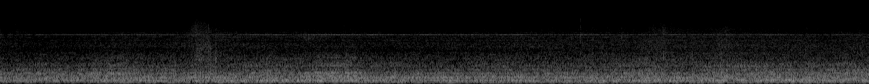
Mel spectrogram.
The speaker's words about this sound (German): Da kommt die Pilotin, dreht langsam rein.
